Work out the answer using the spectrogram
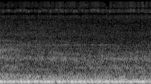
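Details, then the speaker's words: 2004 Ford Mustang Mach 1 V8, still cold before warm-up, thermostat replaced with the motor: lumpy, uneven idle. Owner suspects an exhaust or vacuum leak, or a bad O2 sensor, behind the code. "I'm under the impression it may have an exhaust leak. and or"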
